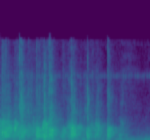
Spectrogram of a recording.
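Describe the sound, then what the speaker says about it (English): Brief applause from a real estate investing workshop audience, faint, uneven patters of clapping heard from a distance for a couple of seconds. "Ladies and gentlemen, please give them a big round of applause."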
